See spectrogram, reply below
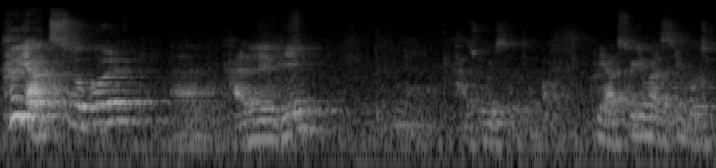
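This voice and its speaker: A male pastor preaching an animated sermon, acting out the voices of the people and of God, recorded from a distance in a church. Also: mid-range voice. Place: church sanctuary. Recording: very echoey church hall, mic from a distance, faint noise.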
